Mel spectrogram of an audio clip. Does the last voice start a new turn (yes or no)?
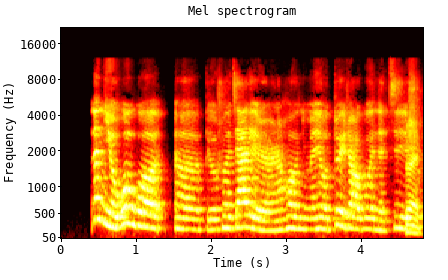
yes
